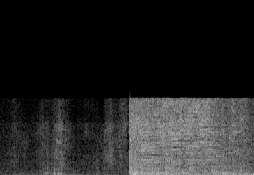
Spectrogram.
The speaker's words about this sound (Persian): نمیتونین همینطوری بزنین شیشه رو بشکنی؟ اگه اتفاقی بیفته چی؟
